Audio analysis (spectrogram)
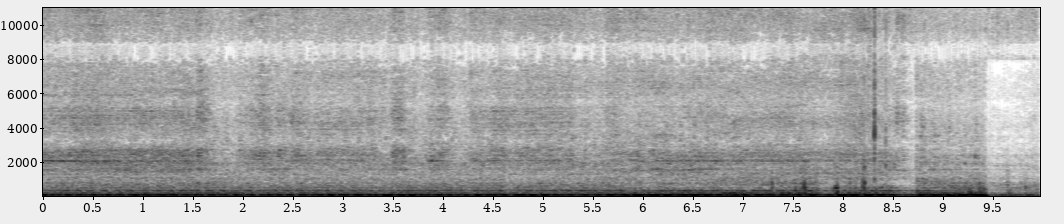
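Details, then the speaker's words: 1986 Mustang GT V8, original miles, sat a long time, just refueled with new cap and rotor, warming at idle: deep drone with an uneven lumpy pulse that never smooths; steady misfire from arcing spark plug wires. "Uh-oh. Kind of sounds like it's messing though. That's not pretty good."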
